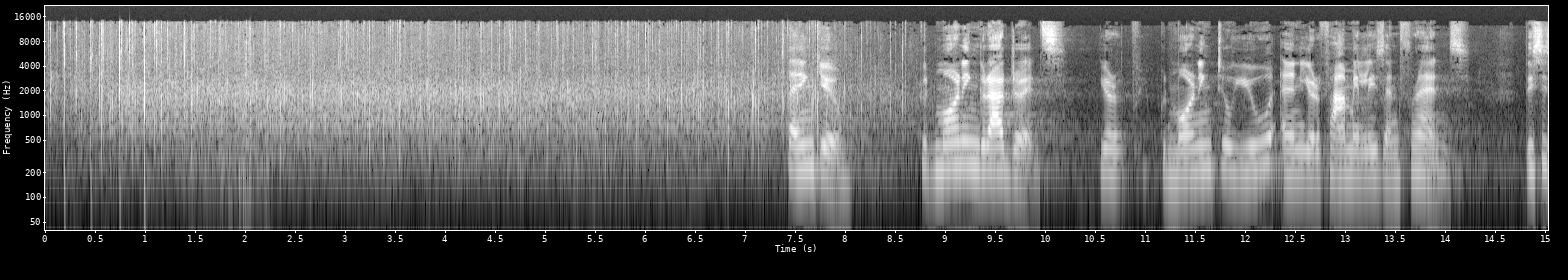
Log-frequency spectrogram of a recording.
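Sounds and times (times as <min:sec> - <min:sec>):
audience applause at the UC Davis 2015 Fall Commencement: 0:00.0 - 0:08.8
speech: 0:07.4 - 0:08.2, 0:08.8 - 0:15.0.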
